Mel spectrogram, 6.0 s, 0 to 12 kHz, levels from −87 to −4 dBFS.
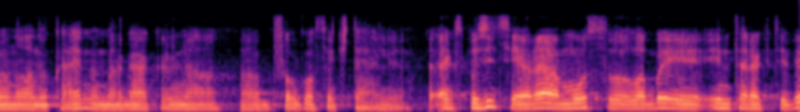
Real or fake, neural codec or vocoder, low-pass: fake; codec, 16 kHz, 8 kbps, FreqCodec, smaller model; 7.2 kHz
